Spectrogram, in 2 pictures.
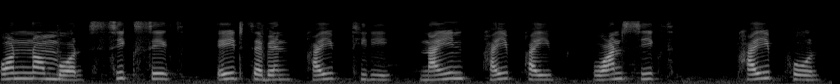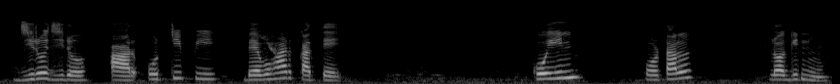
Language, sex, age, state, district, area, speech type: Santali, female, 30-45, West Bengal, Birbhum, rural, read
